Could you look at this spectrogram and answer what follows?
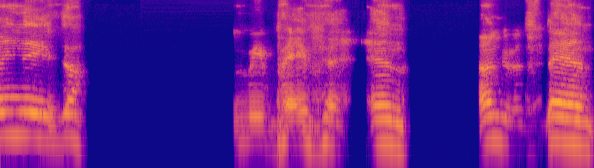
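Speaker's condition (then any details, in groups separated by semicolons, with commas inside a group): Cerebral palsy; from birth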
